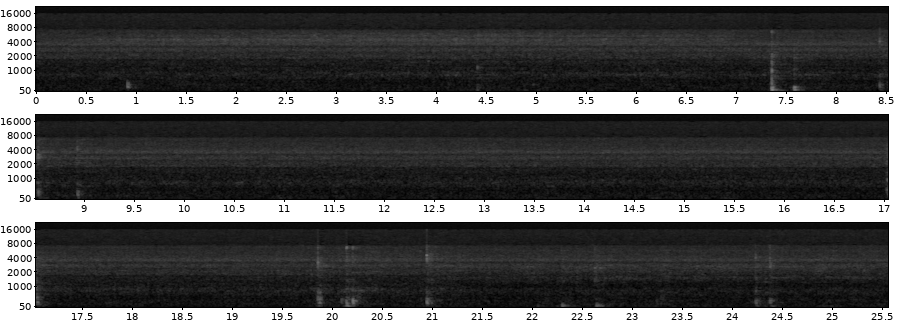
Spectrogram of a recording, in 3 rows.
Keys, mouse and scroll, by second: 7.6 space, 8.7 click, 9.2-20.2 drag, 20.5 middle click.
